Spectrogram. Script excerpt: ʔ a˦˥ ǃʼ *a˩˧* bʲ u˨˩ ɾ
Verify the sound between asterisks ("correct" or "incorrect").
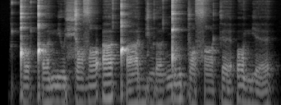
correct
